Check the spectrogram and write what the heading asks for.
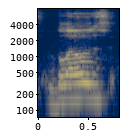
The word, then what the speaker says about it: Bleaux: the first one is Blow's one of our artists, and I just realized that sounds weird when you say it like that, but Blow is his name, Bleaux, and he just released this Friday.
